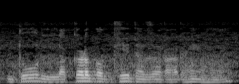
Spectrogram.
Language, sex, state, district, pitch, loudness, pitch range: Hindi, male, Bihar, East Champaran, 120 Hz, -24 LUFS, 115-140 Hz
